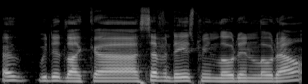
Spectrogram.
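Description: The recording is very clean with a silent background as a man with an ordinary speaking voice and fairly high pitch talks at a moderate pace. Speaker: podcast co-host, film set background actor. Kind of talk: casual comedic chat. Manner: playful, laughs often.

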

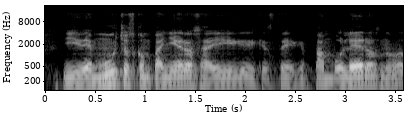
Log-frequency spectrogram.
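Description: Medium in pitch with ordinary variation, a man talks in a plain, everyday voice. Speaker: podcast host. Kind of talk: casual chat.

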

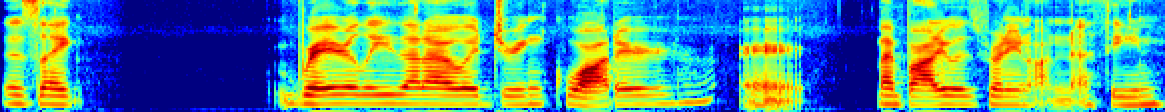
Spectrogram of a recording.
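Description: With an American accent, the speaker talks in a monotone, flat intonation broken by long, frequent pauses. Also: woman, fairly low pitch for a woman, moderate pace. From Missouri, Joplin area. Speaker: guest sharing life story. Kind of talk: testimony. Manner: halting, with frequent fillers.

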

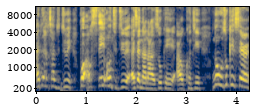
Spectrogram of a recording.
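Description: A woman's high-pitched voice with lively intonation and an animated tone, set against noticeable background noise. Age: 20s. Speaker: podcast host. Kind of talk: casual chat.

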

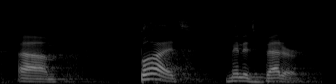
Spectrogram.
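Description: A fairly high-pitched man with an American accent, with audible room echo. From Texas, near Houston. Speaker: Bible study teacher. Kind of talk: sermon. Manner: animated.

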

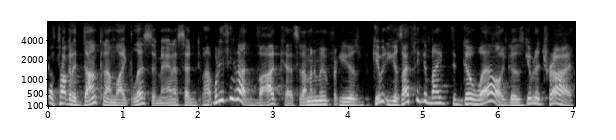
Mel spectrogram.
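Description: Against a quiet background, a somewhat breathy man talks very fast with lively intonation. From Pennsylvania, Lebanon-Lancaster area. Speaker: cigar brand owner and podcast host. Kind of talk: casual interview chat.

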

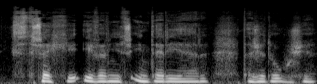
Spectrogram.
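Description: A man talks at a very slow pace with fairly even intonation. His pitch is fairly high. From northern Bohemia (Kadaň). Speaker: monastery prior, monk. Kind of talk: interview. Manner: halting, conversational.

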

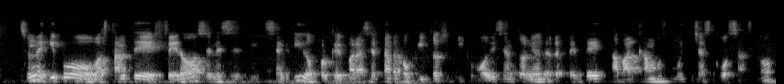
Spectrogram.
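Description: Talking at a moderate pace with hardly any pauses, a man's loudness swings widely. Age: 40s. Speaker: industrial designer. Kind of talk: interview conversation.

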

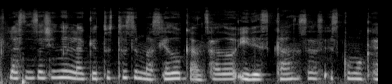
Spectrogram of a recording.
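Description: A woman with a high-pitched voice and ordinary pitch variation speaks over noticeable background noise. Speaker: podcaster. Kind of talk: casual monologue. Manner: halting.

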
